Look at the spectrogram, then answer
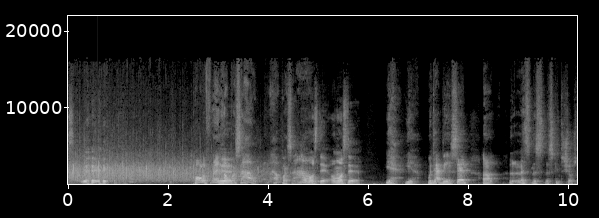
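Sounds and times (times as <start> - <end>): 
people clapping: 0.0 - 5.1
speech: 0.2 - 1.2, 2.5 - 10.1
laughter: 0.2 - 1.6.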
